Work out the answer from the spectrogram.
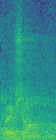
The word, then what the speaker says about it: Grogan: going to call this work the shroud of grosjean how is that is the correct way to pronounce my last name but uh i thought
